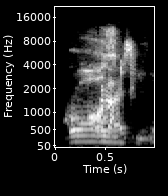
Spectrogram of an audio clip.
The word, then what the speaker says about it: Crosby: It's Crosby with an R. Just get the R in there and we're good. Crosby.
